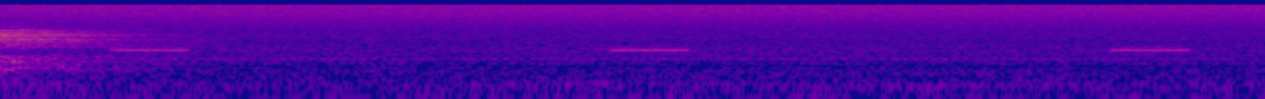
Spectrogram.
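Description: An electronic beep, one short steady tone repeated three times about two and a half seconds apart, over a steady low hum. At the start, the tail of a louder sound fades away.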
